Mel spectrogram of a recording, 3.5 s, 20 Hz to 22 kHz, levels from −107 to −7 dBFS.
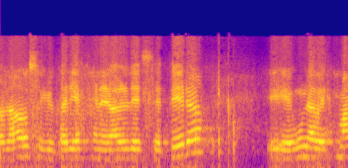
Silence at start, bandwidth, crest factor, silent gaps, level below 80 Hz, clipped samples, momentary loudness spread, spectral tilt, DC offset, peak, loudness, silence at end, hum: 0 s; 11 kHz; 14 dB; none; -46 dBFS; under 0.1%; 14 LU; -1.5 dB/octave; under 0.1%; 0 dBFS; -12 LUFS; 0 s; none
